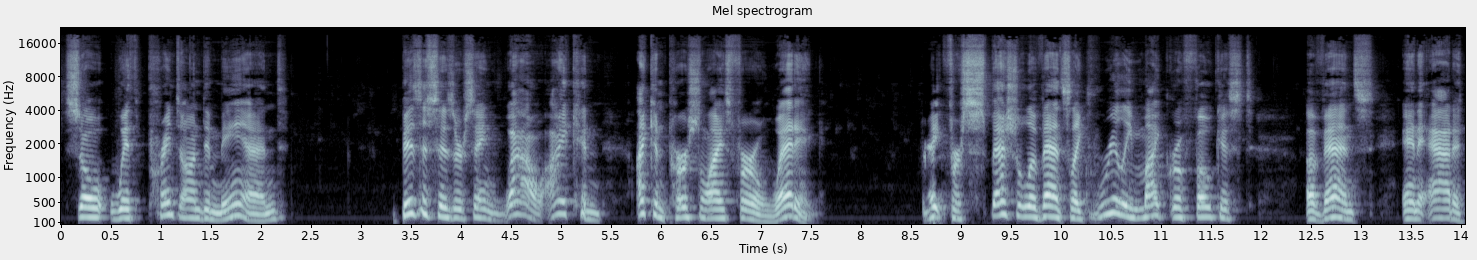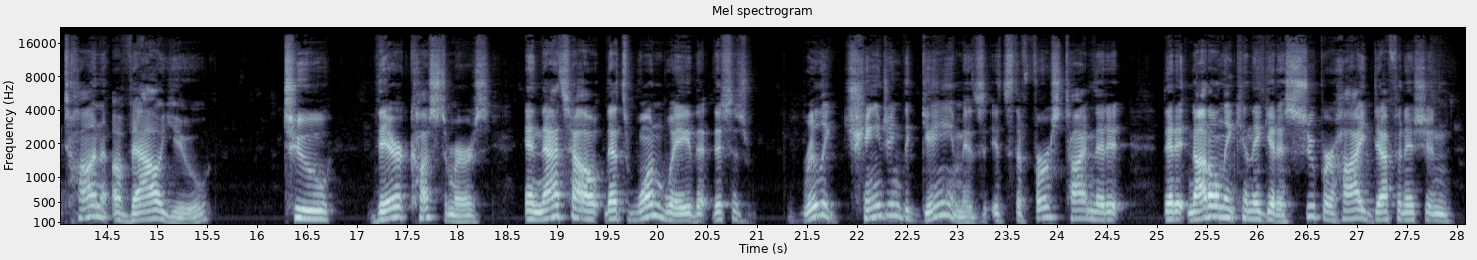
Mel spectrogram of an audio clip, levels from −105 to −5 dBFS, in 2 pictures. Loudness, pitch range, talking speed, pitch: -26 LUFS, 155-215 Hz, 140 wpm, 180 Hz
